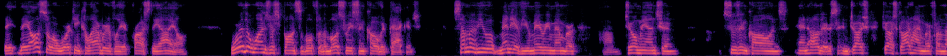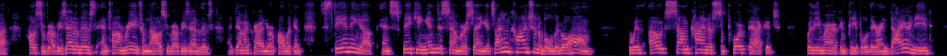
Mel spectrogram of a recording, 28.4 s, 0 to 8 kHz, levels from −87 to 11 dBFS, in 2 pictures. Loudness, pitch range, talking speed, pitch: -26 LUFS, 135-175 Hz, 175 wpm, 150 Hz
